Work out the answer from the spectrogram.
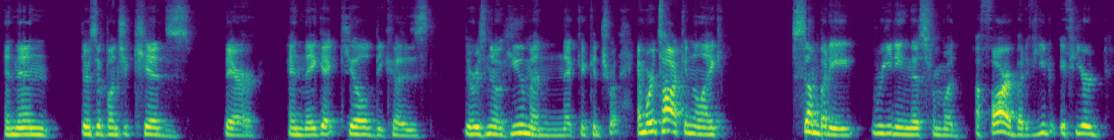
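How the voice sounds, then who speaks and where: A man co-hosting a podcast in casual panel discussion, speaking haltingly and repeating words as he searches for phrasing. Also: fairly high pitch. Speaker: podcast co-host.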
